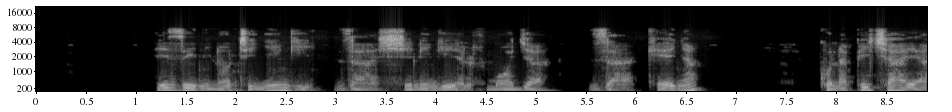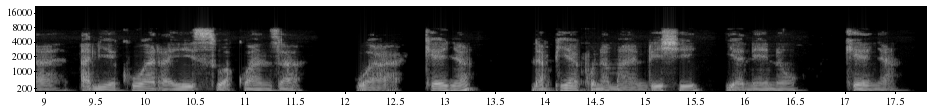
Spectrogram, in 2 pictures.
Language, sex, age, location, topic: Swahili, female, 25-35, Kisumu, finance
